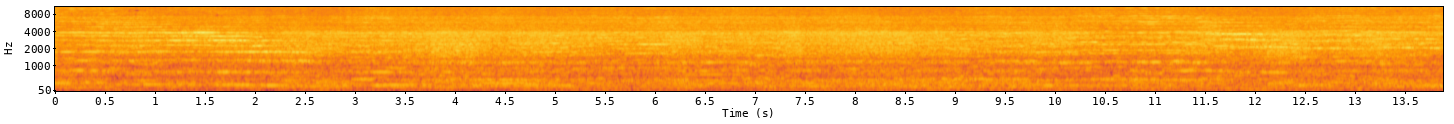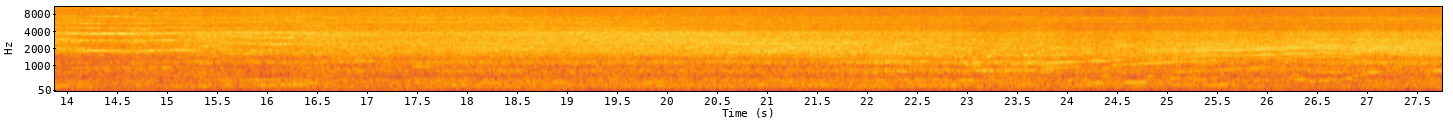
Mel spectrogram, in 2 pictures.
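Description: Electronic sounds hum and warble steadily from a synthesizer setup.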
